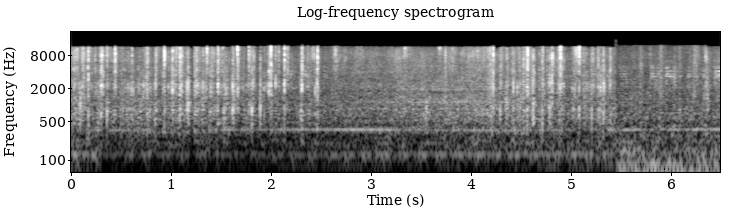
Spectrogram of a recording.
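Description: A flag flaps and snaps in strong wind.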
